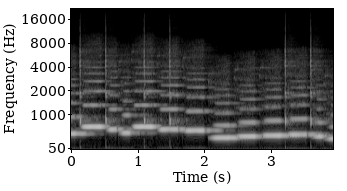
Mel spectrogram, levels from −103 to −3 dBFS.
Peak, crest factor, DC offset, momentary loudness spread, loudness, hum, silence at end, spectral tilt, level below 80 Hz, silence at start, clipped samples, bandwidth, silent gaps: -24 dBFS; 12 dB; under 0.1%; 4 LU; -36 LUFS; none; 0 s; -2.5 dB/octave; -82 dBFS; 0 s; under 0.1%; 12 kHz; none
